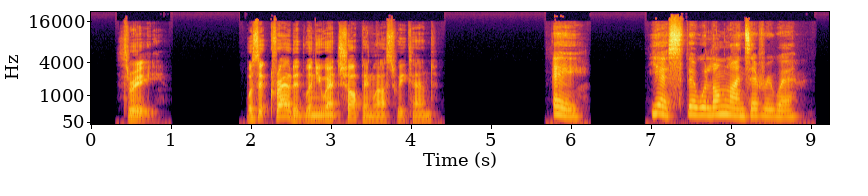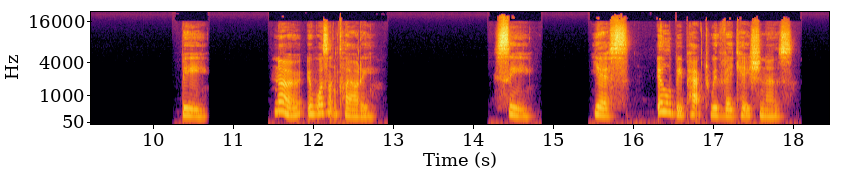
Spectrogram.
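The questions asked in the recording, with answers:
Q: Was it crowded when you went shopping last weekend?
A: A: Yes, there were long lines everywhere.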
